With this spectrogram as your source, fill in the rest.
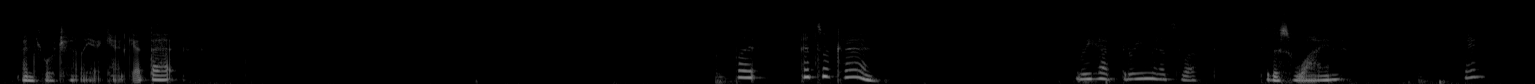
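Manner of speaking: tired, calm, sedated, weary, subdued speech. Thanking everybody for watching: tired, calm, sedated speech. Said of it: "I'm tired".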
